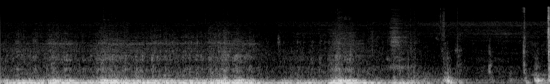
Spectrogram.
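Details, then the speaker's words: 1986 Camaro (third gen) off the road 15 years, new fuel system, driven down the street: engine surges and sags with irregular coughs at part throttle, stumbling, cause unknown; weak battery noted. "see how she's coughing and carrying on at partial idol"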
